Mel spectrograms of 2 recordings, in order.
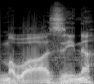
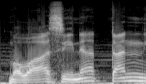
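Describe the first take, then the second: First: The word ends in a silent h sound. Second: The word ends with a final tan syllable. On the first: The speaker calls it right. "हा के साथ साकिन कर देना" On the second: The speaker calls it wrong. "ता दो ज़बर तन ... नहीं पढ़ना"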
